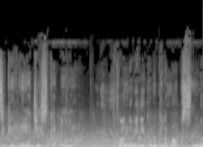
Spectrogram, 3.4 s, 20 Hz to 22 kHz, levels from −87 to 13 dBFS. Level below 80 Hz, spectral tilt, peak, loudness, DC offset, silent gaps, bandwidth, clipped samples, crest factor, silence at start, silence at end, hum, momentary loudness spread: -26 dBFS; -5 dB/octave; -2 dBFS; -13 LUFS; under 0.1%; none; 17.5 kHz; under 0.1%; 12 dB; 0 s; 0 s; none; 5 LU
